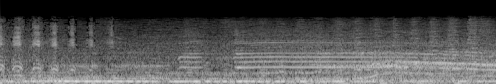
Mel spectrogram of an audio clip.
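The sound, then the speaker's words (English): A car engine rated at 200 horsepower strains in reverse, giving a steady, loud drone under a talking voice. “He's pulling against me. 200 horsepower. I put it in reverse.”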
